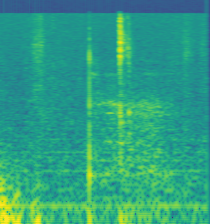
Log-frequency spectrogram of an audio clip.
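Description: Faint low room hum with a single sharp click about a second in.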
